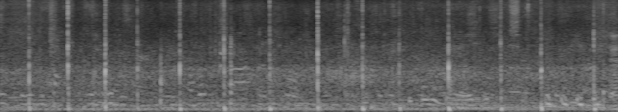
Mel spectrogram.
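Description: A football being juggled with the feet: a steady run of sharp kicks on the ball, about two a second, with voices chattering in the background.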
